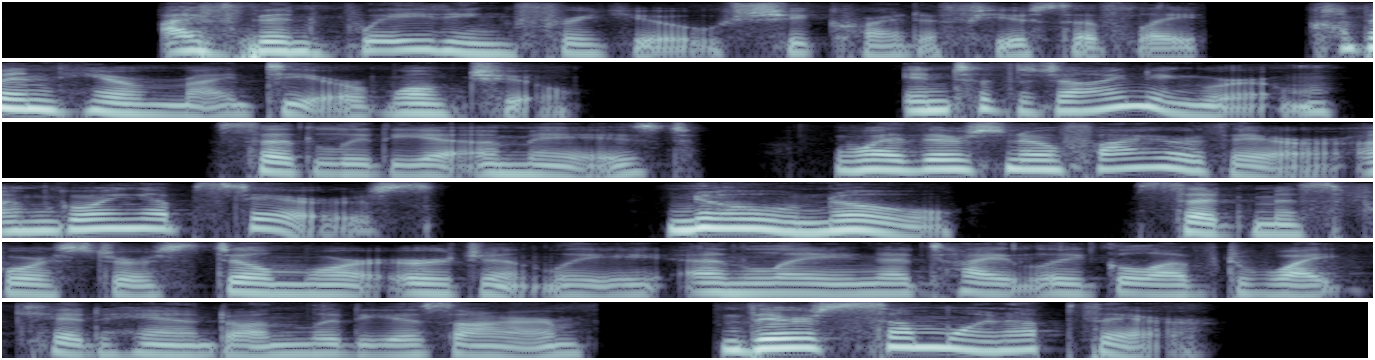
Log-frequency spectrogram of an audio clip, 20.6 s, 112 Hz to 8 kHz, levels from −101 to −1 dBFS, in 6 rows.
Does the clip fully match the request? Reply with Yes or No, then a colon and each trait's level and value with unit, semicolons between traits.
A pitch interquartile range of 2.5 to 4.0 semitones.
No: average, 5.3 semitones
